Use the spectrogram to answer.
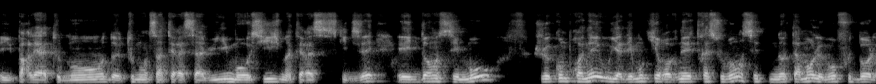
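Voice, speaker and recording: Ordinary pitch variation at a fairly quick pace. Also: man, medium pitch for a man. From France, Paris suburbs (Seine-Saint-Denis). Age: 60s. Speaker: former pro goalkeeper, football coach, mental coach. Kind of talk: podcast interview. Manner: hesitant, many fillers.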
